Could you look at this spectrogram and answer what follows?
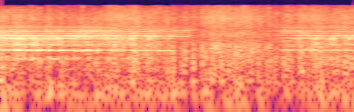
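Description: Sheep bleating in Craftopia near a wool generator, a sustained nasal bleat over a soft rain-like hiss, fairly close and alone without talk.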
